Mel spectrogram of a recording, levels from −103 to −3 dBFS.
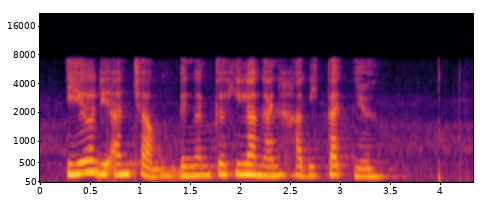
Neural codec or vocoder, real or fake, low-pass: codec, 16 kHz, 4 kbps, FunCodec, trained on Chinese and English, 50 frames a second; fake; 7.2 kHz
